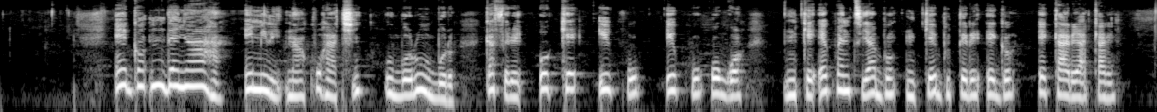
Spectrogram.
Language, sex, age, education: Igbo, male, 15-29, tertiary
